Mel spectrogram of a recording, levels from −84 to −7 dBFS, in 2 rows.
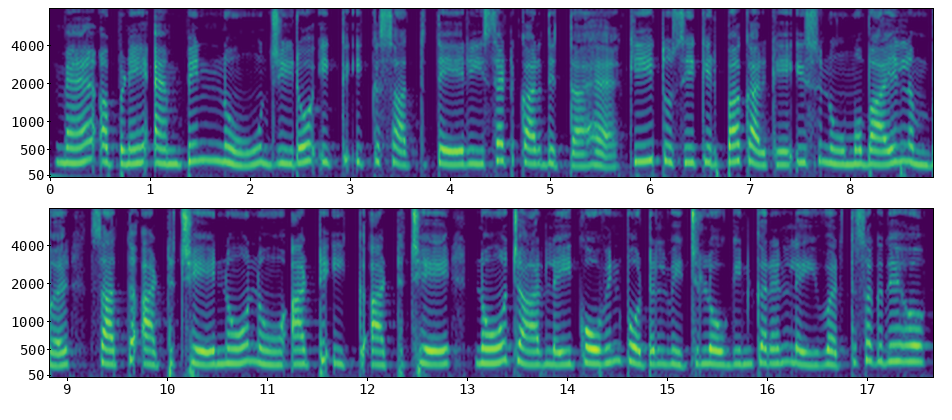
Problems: none marked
